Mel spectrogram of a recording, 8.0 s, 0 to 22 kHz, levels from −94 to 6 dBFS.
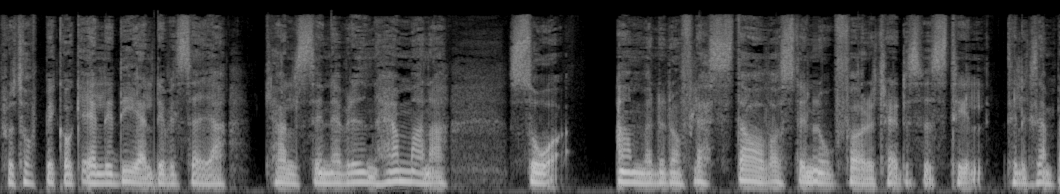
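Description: At 1.15 s, just before "det vill säga kalcineurinhämmarna", there's a repeated buffer. Fresh audio didn't arrive in time, so the device replayed its last chunk once more. The chunk is only about 11 ms, which fits a 512-sample buffer, so it comes across as a quick click rather than a stutter. It happens again from 6.10 to 6.13 s, right after "flesta av oss det". This time the chunk plays three extra times, giving a short buzzy stutter. Nothing seems to drop out either time.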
